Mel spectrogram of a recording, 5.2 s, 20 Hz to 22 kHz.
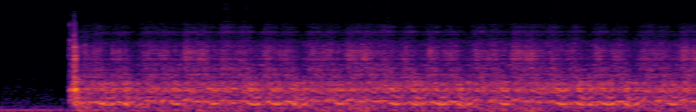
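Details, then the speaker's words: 1959 Cadillac coupe, first start attempt with a fresh battery; the engine had turned over smoothly by hand. The starter cranks at a steady, even rhythm but it never fires. The tank is empty, so there is no fuel. "Not gonna do you any good, Seth. That's not gonna do you any good. There's no gas in the tank or nothing."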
